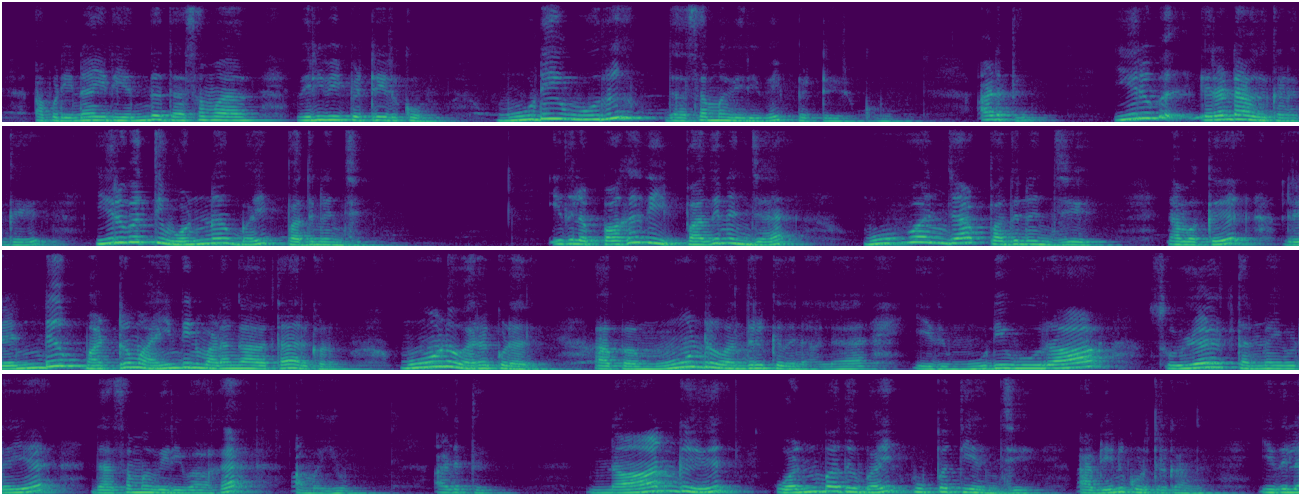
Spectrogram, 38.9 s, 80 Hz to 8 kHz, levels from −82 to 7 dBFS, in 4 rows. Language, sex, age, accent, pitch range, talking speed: Tamil, female, 20-39, native, 195-250 Hz, 70 wpm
